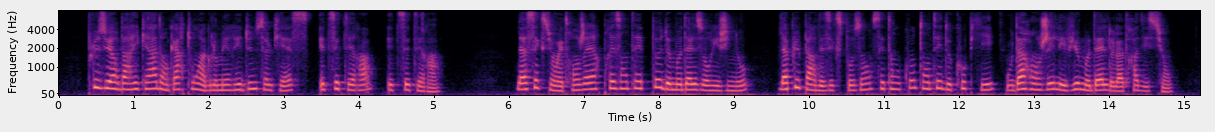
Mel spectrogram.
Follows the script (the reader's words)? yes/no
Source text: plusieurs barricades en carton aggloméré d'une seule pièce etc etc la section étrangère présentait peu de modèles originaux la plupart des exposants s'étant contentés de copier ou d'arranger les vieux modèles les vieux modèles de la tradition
no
